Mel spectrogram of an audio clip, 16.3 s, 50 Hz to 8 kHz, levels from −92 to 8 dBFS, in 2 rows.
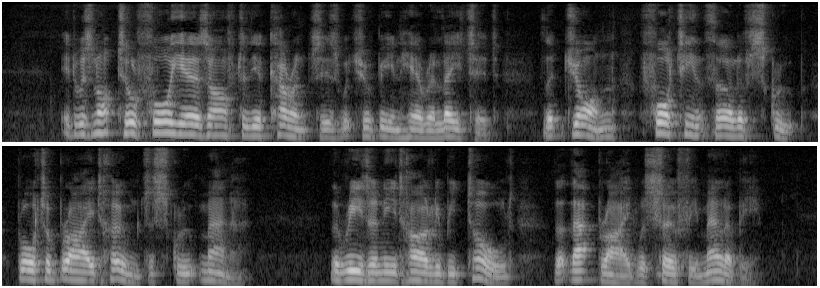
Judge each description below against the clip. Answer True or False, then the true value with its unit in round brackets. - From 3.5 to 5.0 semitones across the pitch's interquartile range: True (4.4 semitones)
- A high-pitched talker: False (135 Hz)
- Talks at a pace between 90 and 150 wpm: True (145 wpm)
